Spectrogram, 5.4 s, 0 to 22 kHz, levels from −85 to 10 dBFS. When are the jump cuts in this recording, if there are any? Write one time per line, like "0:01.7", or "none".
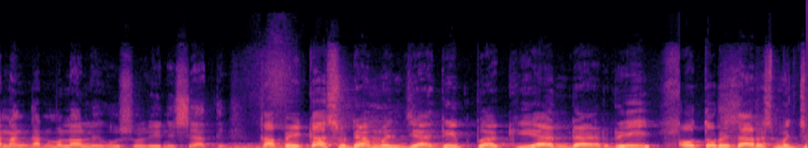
0:01.7
0:04.5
